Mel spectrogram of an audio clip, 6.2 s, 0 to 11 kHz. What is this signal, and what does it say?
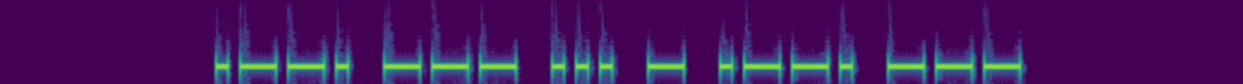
Morse code, heard as a keyed tone, about 20 wpm, 700 Hz. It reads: POSTPO
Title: Build A Word - 3 Letters At A Time - 8-Letter Words - 20wpm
